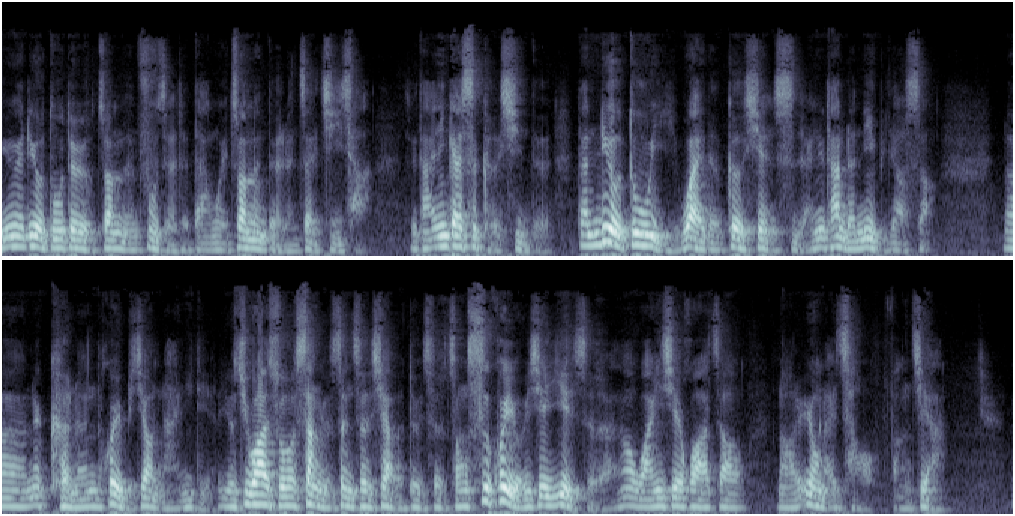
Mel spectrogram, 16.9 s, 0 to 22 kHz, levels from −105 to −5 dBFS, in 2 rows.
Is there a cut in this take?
no; 0 cuts

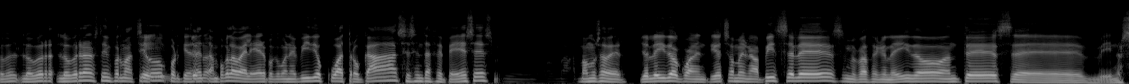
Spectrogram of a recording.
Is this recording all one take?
yes; 0 cuts

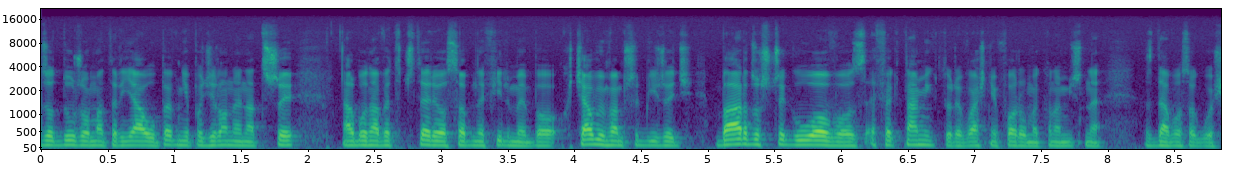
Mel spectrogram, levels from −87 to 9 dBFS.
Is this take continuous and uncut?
no; 2 cuts; at 5.0 s, 6.7 s

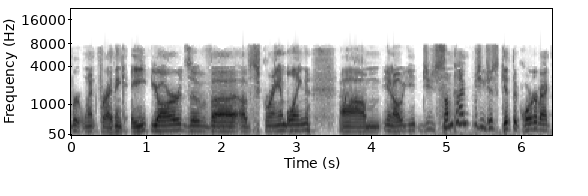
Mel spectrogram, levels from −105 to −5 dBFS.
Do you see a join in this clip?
no; 0 cuts

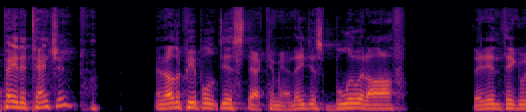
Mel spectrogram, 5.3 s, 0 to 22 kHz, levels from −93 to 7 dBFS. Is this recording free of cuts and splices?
no; 1 cut; at 2.2 s

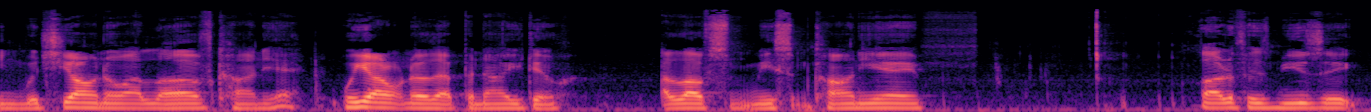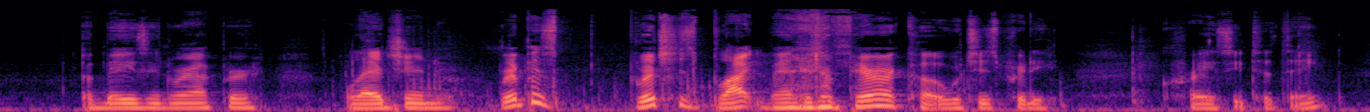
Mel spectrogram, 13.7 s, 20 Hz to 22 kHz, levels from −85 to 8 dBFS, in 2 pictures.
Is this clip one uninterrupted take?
no; 1 cut; at 1.6 s

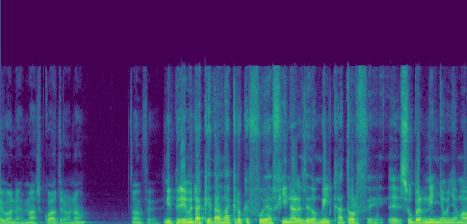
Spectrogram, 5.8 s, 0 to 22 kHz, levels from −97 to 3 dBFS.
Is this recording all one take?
no; 2 cuts; at 2.0 s, 4.8 s

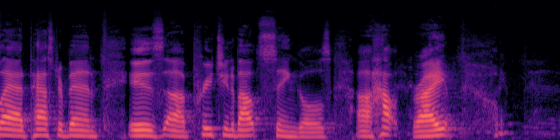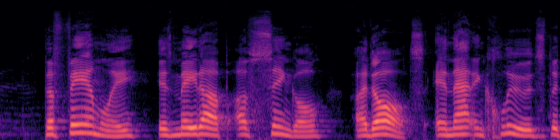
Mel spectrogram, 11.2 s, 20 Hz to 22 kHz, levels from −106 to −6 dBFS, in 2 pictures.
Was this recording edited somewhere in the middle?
yes; 2 cuts; at 3.9 s, 5.0 s

